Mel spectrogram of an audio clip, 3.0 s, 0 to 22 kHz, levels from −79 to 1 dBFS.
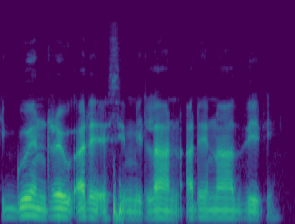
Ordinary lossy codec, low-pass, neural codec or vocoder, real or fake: Opus, 32 kbps; 14.4 kHz; none; real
